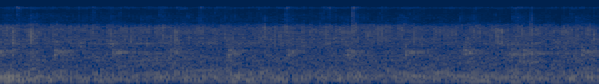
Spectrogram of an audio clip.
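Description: Butter sizzling steadily in a frying pan as a slice of egg-dipped bread fries into French toast.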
